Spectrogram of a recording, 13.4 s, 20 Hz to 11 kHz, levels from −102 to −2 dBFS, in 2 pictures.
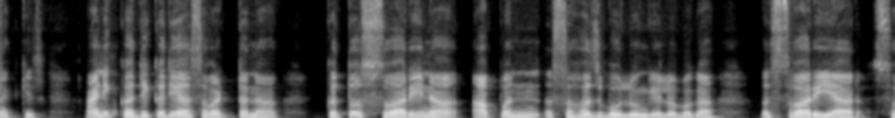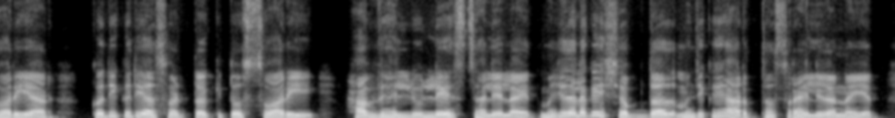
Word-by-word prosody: नक्कीच. 195 +1 -7 0.3
आणि 235 +7 +3
कधी-कधी 290 +2 +2
असं 245 -1 +2
वाटतं 200 +2 -1
ना, 175 -1 -1 0.4
की 270 - +4
तो 315 - +3
सॉरी 230 +2 +2
ना, 200 -4 +2 0.3
आपण 235 +4 -2 0.2
सहज 240 +1 0
बोलून 195 0 +3
गेलो 175 -1 -1
बघा, 165 0 -1 0.4
अ, - - -2
सॉरी 205 -3 +3
यार, 165 -3 +3 0.2
सॉरी 215 0 +1
यार. 165 -4 +1 0.3
कधी-कधी 275 +2 0
असं 240 +1 +1
वाटतं, 195 -4 -1
की - - -11
तो 235 - +3
सॉरी 190 -2 0 0.3
हा 235 - +5
व्हॅल्यूलेस 220 0 +1
झालेला 180 -4 +1
आहे, 155 -1 +1
म्हणजे 235 +6 -1
त्याला 275 +1 +5
काही 305 0 0
शब्द 205 -6 -1 0.2
म्हणजे 225 +3 -2
काही 275 +1 -3
अर्थच 185 +5 -2
राहिलेला 180 -4 +1
नाही 160 -2 -1
आहे. 155 - -5
210 Hz, 180 wpm, -22 LUFS, 185-240 Hz, 0.4 s, हा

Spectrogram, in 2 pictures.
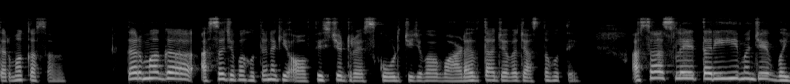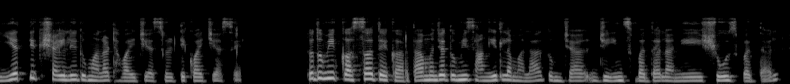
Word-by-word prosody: तर 175 -1 -1
मग - - +3
कसं? 175 - -5 0.7
तर 270 +1 +5
मग 285 0 +3
अ, 255 -4 +4
असं 165 +10 +4
जेव्हा 215 -3 -1
होत 190 +1 -5
ना 225 - +2
की 205 - 0
ऑफिसचे 195 +5 0
ड्रेस-कोडची 175 +1 -1
जेव्हा 175 0 -3
वाढवता, 175 +4 0
जेव्हा 180 0 -1
जास्त 170 +1 -4
होते. 180 -2 -9 0.6
असं 295 - +2
असले 285 0 +3
तरीही 270 +2 +4
म्हणजे 270 0 +1
वैयक्तिक 245 - +1
शैली 215 -1 +3
तुम्हाला 190 -2 0
ठेवायची 165 +1 -5
असेल, 170 0 -6
टिकवायची 175 -1 -4
असेल. - - -8 0.7
तर 265 - +2
तुम्ही 285 0 +6
कसं 225 +3 +4
ते 220 - +5
करता 175 +1 -2
म्हणजे 205 +2 +5
तुम्ही 215 0 +4
सांगितलं 205 +1 0
मला 170 +2 -6
तुमच्या 170 -2 -5 0.2
जीन्सबद्दल 175 -1 -2
आणि 170 +1 -3
शूजबद्दल. 185 -2 -2
185 Hz, 160 wpm, -30 LUFS, 170-220 Hz, 0.7 s, तुम्ही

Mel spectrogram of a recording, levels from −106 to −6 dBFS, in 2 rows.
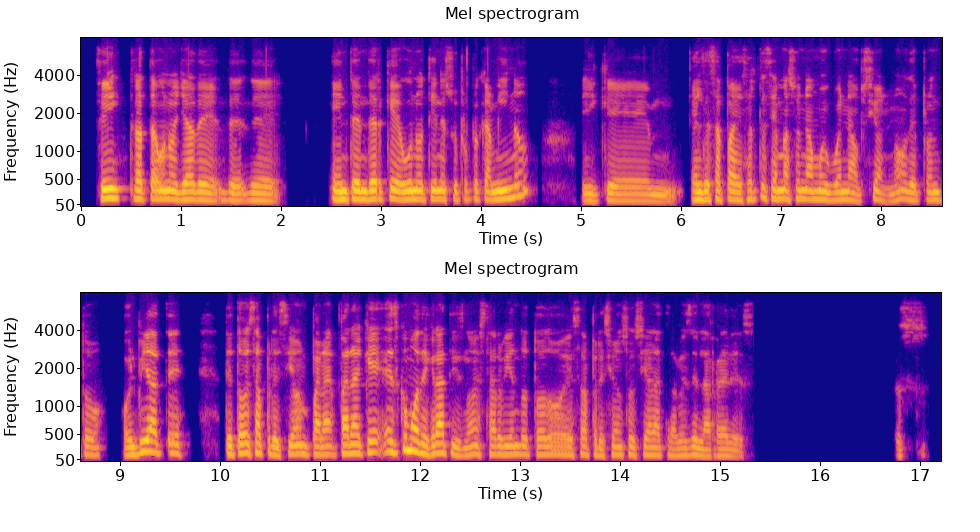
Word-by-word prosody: Sí, 165 -1 +7
trata 155 -3 +1
uno 150 0 +5
ya 140 0 +2
de 135 -3 +1
de 130 -3 -3
de 125 -1 -3 0.5
entender, 145 +1 +5
que 150 0 +2
uno 150 +1 +5
tiene 150 0 +3
su 145 -1 -6
propio 145 +3 -7
camino. 155 - +2 0.5
Y 120 -2 -3
que 120 -1 -3 0.5
el 140 -1 +3
desaparecerte 145 +2 -1
se 155 - -1
me 150 0 +3
hace 150 +1 -5
una 150 -1 +1
muy 145 -1 +1
buena 135 0 -1
opción, 120 0 -7
¿no? 145 +4 -5
De 135 - -1
pronto, 135 0 -5
olvídate 165 +3 +2 0.4
de 145 - +1
toda 165 +4 +2
esa 170 0 0
presión. 150 +2 -1
¿Para 145 0 -1
para 155 +3 +2
qué? 185 +5 +1
Es 185 -2 0
como 215 -2 +6
de 160 -5 +2
gratis, 155 -3 +1
¿no? 135 +3 -4
Estar 145 0 -5
viendo 145 0 -3
todo 140 - -4
esa 145 - -5
presión 135 +1 -6
social, 135 0 -5
a 130 - -6
través 125 -1 -8
de 135 - -2
las 115 -2 -5
redes. 120 -3 -9 1.4
Pues - - -18
145 Hz, 185 wpm, -22 LUFS, 135-150 Hz, 1.4 s, Sí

